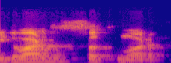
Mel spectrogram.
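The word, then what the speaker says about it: Eduardo Souto de Moura: we get it uh uh so the person pronunciation the full name would be Eduardo sotomura yeah it's a little bit uh close the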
